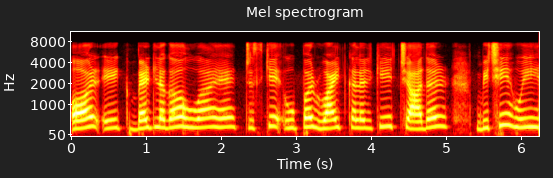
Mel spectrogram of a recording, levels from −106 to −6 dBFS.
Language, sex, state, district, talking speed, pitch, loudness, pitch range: Hindi, female, Jharkhand, Palamu, 145 wpm, 280 Hz, -17 LUFS, 260-300 Hz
